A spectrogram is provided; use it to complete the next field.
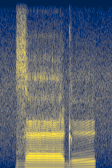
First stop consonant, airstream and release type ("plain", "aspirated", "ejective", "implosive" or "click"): plain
